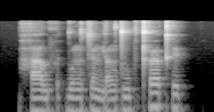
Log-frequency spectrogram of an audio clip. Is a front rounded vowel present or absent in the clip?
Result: present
